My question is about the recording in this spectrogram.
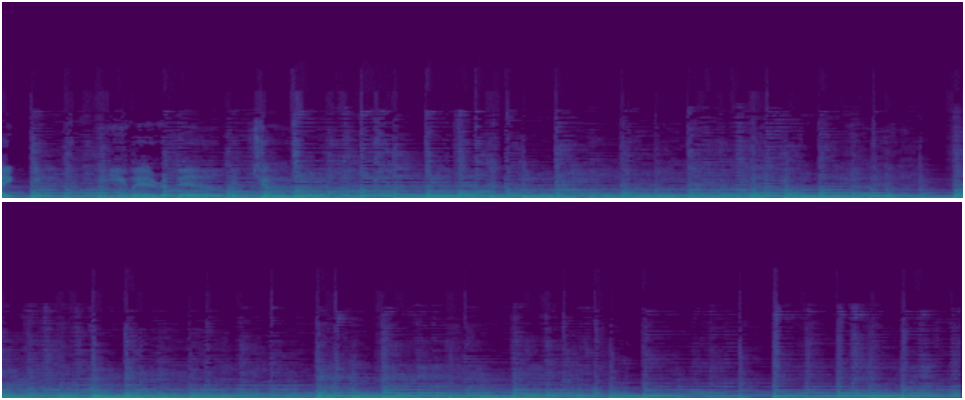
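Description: Acoustic guitar strummed steadily in an instrumental passage of a country ballad, with no singing.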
